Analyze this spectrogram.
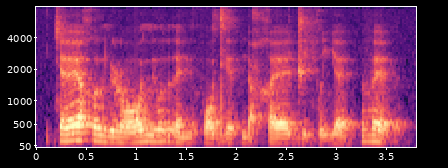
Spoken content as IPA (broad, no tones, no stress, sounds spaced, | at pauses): c ɛː χ ɯː lʲ o ɭ ɔː lʲ o r ɛ nʲ o f ɔ dʲ ɛː p nʲ ɛ ħ χ ɛː d͡ʒ e ç o e̯ ʎ ɛ | v ɛ p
